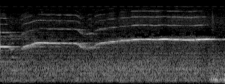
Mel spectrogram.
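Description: Violin playing a very high, thin, whistle-like note. It slides up, dips briefly, then slides up again and is held.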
